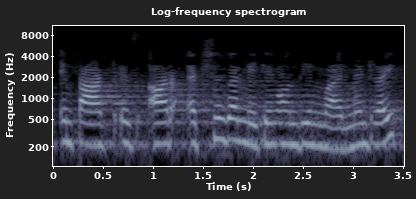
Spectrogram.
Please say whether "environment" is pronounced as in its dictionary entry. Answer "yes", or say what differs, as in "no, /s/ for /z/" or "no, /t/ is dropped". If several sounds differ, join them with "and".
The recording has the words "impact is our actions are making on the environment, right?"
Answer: no, /ɹ/ is dropped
